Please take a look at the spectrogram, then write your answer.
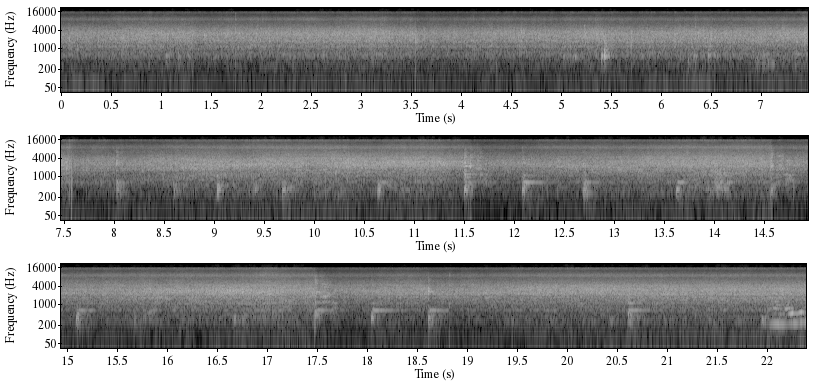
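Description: Broiler chicken seasoned with salt and colouring fries loudly in a pan, with a steady bright sizzle and soft repeated scrapes of stirring throughout, close and continuous with no talking.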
